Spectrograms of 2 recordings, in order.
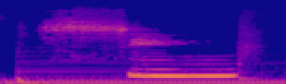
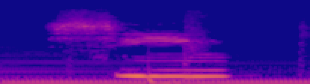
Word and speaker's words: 兴: being excited about something the second form of this character is pronounced in the first tone seeing which means to rise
